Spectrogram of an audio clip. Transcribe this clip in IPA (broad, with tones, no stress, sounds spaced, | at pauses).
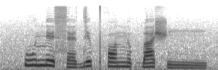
k͡p u˦ n ɪ˦˨ s ɛ˨ d ɪ˦ pʰ ɔ˦ n ʊ˦ ɡ͡b a˦ ʃ iː˨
